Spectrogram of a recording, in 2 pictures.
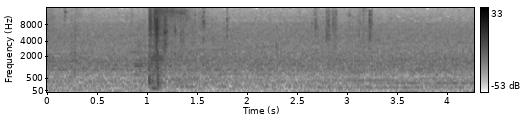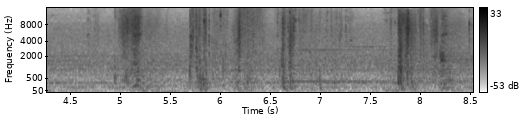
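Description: Footsteps thud and scrape on stone.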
